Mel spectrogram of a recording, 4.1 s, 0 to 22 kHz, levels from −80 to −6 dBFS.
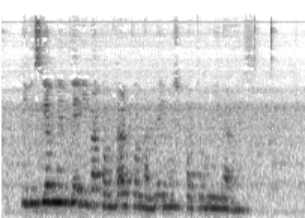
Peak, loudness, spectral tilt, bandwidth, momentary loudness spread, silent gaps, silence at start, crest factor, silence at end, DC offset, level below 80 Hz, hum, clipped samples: -6 dBFS; -21 LUFS; -5 dB/octave; 16.5 kHz; 18 LU; none; 0.05 s; 16 dB; 0 s; under 0.1%; -60 dBFS; none; under 0.1%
